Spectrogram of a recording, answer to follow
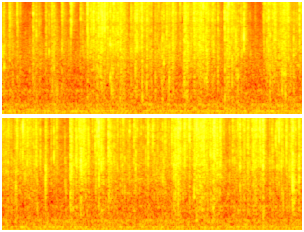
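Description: Plastic packaging crinkling and crackling as it is handled, a steady run of small clicks.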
